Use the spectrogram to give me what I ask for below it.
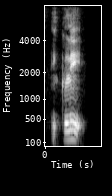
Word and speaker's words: ikli: The opposite of haba is ikli. Ikli. Ikli. Ikli is spelled as I-K-L-I. Note the glottal stop at the end. Ikli, not ikli.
